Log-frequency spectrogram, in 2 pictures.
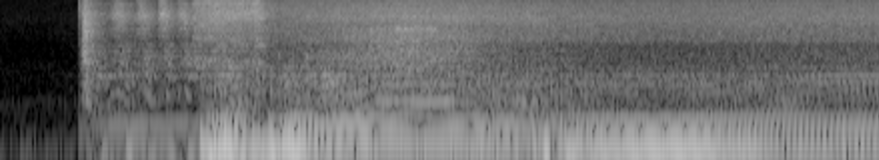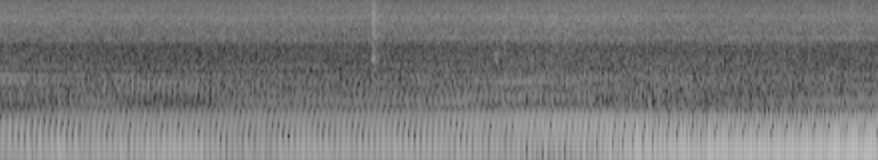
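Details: Superdub project car restarting after it died: fuel pump found dead and now working; engine cranks briefly, catches, revs rise and fall, then settles to steady even idle; normal start and running.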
